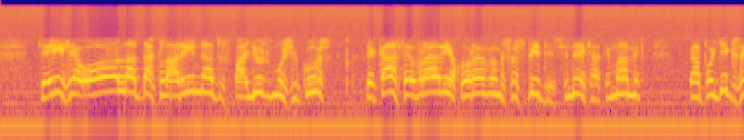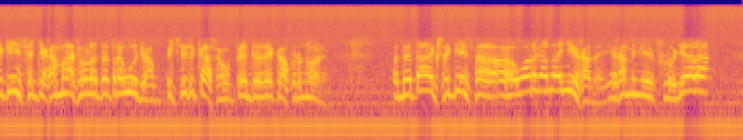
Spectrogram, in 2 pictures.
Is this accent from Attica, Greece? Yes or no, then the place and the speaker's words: no; Kefalinou, Peloponnese, Greece; Το χωριό μου λέγεται Κεφαλινού, που βγάζει ανθρώπους κεφάλι με νου, είναι κάτω στη Μεσσηνία. 20 χιλιόμετρα από την Καλαμάτα.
